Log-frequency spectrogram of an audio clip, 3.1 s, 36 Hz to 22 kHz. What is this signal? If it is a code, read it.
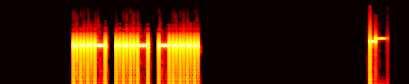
Morse code, heard as a keyed tone, about 44 wpm, 700 Hz. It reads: VV6
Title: All Cut Numbers - 3-Digit 45wpm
